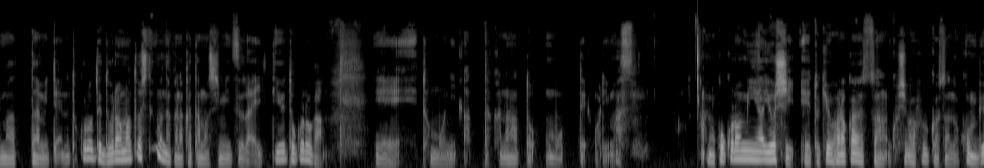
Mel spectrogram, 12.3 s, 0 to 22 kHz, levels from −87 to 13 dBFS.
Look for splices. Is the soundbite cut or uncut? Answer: uncut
